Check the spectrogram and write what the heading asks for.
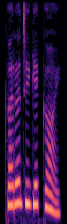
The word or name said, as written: ಕರಜಿಗೆಕಾಯ್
